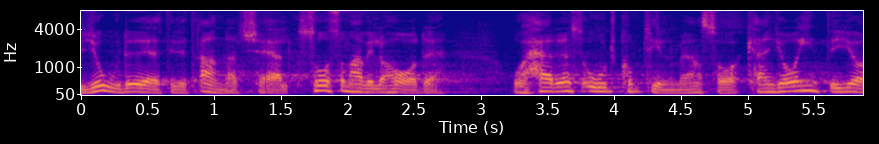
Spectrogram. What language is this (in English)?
Swedish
